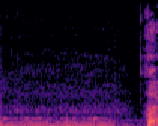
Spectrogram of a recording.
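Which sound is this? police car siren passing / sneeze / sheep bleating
sneeze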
